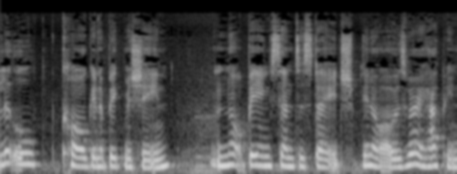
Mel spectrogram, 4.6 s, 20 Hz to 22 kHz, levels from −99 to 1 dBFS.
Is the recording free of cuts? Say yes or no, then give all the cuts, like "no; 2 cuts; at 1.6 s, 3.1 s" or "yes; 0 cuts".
no; 2 cuts; at 1.9 s, 3.5 s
